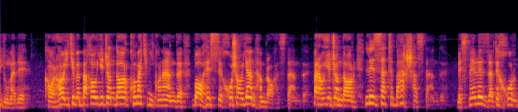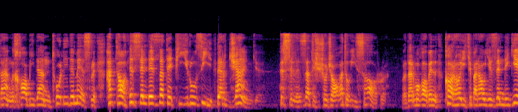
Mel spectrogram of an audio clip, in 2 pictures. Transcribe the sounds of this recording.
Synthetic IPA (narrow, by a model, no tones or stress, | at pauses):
d̪uːmæd̪e | kʰɒːɾɦɒːiːcʰe̞be̞bæɣɒːje̞d͡ʒɒnd̪ɒːɾkʰomæcʲʰmiːkʰonænd̪bɒːɦe̞sːeχoʃɒːjænd̪hæmɾɒːhhæst̪æ̰nd̪̥bæɾɒːje̞d͡ʒɒnd̪ɒːɾle̞zːæt̪ʰbæχʃhæst̪æ̰nd̪̥ | me̞sle̞le̞zːæt̪ʰeχoɾd̪ænχɒːbiːd̪ænt̪ʰoːliːd̪e̞meslhæt̪ʰːɒːhe̞sːelezːæt̪ʰe̞pʰiːɾuːziːd̪̥æɾd͡ʒæŋɡ | he̞sːe̞lezːæt̪ʰeʃod͡ʒɒːʔæt̪ʰoiːsɒːɾ | væ̰d̪æɾmoɣɒːbelkʰɒːɾhɒːiːcʲʰe̞bæɾɒːjeze̞nd̪eɡiː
